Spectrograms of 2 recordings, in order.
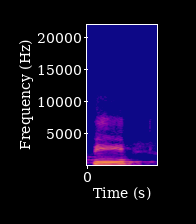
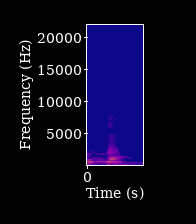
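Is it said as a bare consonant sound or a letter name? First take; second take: letter name; bare consonant. First: Said as the letter name with a vowel. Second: Said as a bare consonant with no vowel. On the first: This is what the letter is called. "a letra chama P" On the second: This is the sound the letter makes. "mas o som dela é P"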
